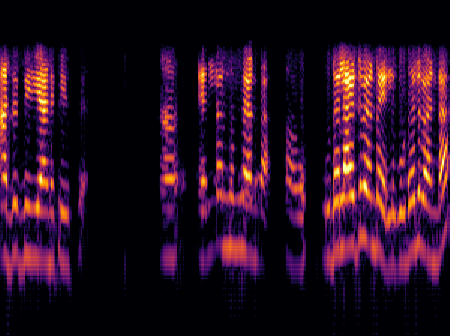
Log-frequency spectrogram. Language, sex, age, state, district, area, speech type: Malayalam, female, 45-60, Kerala, Alappuzha, rural, conversation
